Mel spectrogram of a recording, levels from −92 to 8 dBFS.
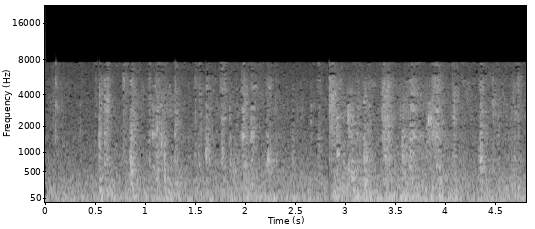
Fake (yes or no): no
